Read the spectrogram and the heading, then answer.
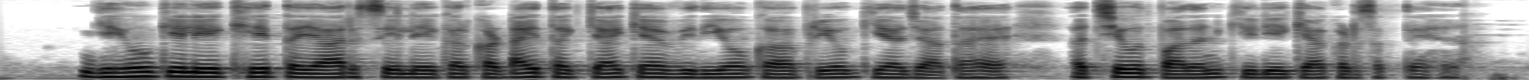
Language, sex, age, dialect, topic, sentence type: Hindi, male, 18-24, Garhwali, agriculture, question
